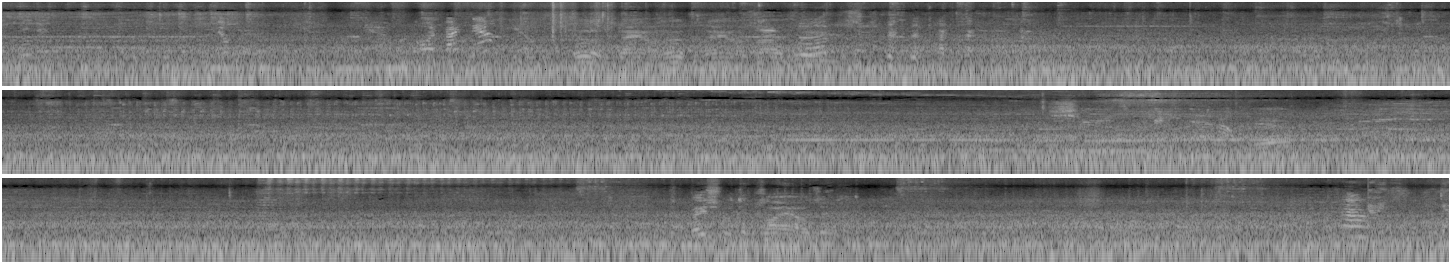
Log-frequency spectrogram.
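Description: Steady low road and engine noise heard inside a car's cabin at highway speed.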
